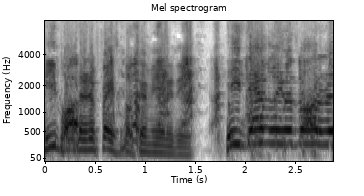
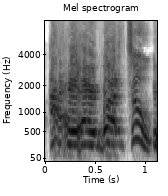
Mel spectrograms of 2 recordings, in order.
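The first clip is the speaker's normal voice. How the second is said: raised, pitched-up comic shout; mock yell; 4 semitones higher, 4 dB louder than usual. Eavesdropper busting the door open, mock yell. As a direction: burst in yelling.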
